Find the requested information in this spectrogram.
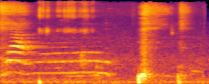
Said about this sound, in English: Your cat is... Oh, he's just so loud.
